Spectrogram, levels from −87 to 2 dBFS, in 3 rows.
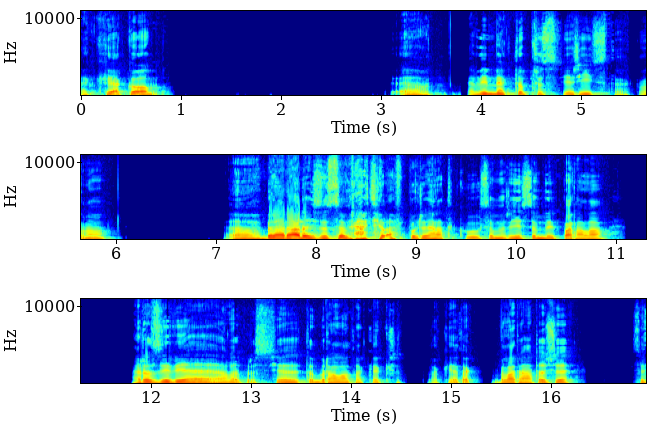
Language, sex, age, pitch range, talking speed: Czech, male, 50-69, 95-110 Hz, 110 wpm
